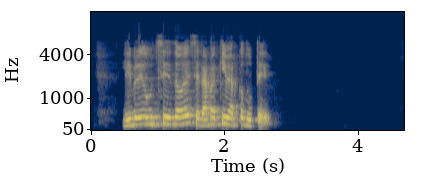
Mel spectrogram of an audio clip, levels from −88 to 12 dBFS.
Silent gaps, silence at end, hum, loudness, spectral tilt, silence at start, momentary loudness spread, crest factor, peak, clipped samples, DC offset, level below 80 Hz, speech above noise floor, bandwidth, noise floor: none; 2.05 s; none; -11 LUFS; -6 dB/octave; 0.5 s; 6 LU; 12 dB; 0 dBFS; under 0.1%; under 0.1%; -56 dBFS; over 80 dB; 7.2 kHz; under -90 dBFS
